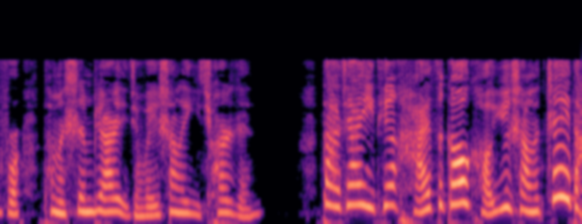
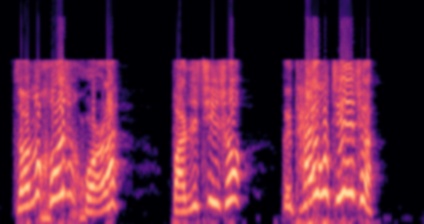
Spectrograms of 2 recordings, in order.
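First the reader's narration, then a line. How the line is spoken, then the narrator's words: Young man's thunderous roar. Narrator (Chinese): 一个小伙子春天打雷似的吼了一声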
